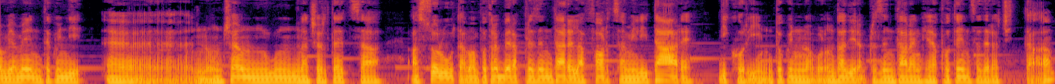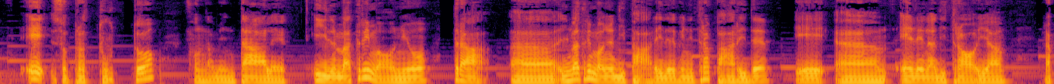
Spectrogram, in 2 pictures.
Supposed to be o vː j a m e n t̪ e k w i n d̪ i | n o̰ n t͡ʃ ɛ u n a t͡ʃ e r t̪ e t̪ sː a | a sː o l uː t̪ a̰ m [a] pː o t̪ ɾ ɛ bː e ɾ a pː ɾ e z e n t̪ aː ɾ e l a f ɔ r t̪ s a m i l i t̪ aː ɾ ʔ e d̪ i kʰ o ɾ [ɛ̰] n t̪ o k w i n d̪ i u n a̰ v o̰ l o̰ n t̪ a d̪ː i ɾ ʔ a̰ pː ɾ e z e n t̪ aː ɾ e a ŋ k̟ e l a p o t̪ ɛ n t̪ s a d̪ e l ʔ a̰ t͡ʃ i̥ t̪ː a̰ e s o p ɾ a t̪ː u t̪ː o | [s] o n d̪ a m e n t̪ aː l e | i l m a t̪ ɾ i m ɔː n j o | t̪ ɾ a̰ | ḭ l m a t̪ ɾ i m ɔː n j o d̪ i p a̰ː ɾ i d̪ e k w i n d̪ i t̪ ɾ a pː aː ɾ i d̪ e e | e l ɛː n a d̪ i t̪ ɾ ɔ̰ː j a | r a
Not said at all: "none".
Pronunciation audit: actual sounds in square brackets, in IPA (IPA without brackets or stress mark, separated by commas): a, ḭ, f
